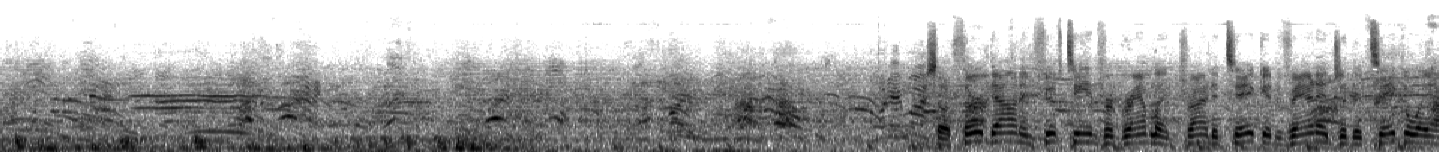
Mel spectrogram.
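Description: A stadium crowd murmurs and cheers in the open air.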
